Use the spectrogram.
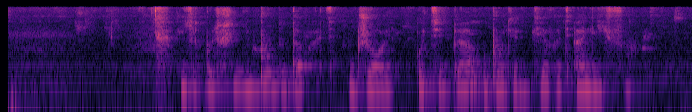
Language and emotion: Russian, neutral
